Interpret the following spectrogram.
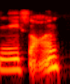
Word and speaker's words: Nissan: as first of all it's Nissan in the United States but I get a nice no we pronounce a Nissan over here yes I know you pronounce everything wrong I know so but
